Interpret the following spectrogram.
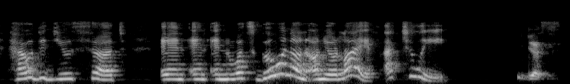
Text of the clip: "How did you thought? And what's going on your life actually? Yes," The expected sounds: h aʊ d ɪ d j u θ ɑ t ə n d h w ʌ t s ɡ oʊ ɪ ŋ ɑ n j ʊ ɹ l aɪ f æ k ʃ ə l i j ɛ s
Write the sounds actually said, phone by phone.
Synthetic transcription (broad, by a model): h aʊ d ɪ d j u θ ɑ t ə n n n w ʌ t s ɡ oʊ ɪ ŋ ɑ n j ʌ ɹ l aɪ f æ k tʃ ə l i j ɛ s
